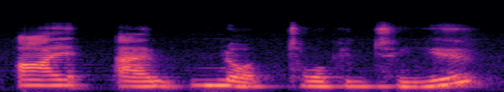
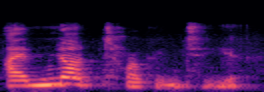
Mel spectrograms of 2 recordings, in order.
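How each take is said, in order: First: Each word is said fully and separately. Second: The first two words merge into one syllable.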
